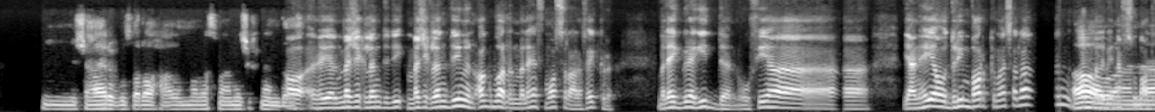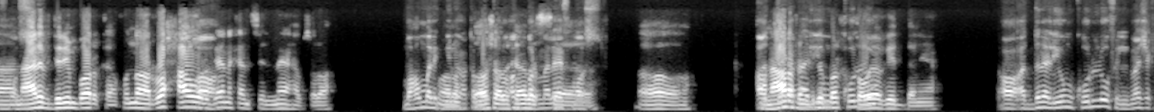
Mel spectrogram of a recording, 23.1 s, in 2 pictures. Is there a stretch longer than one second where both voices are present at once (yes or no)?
yes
